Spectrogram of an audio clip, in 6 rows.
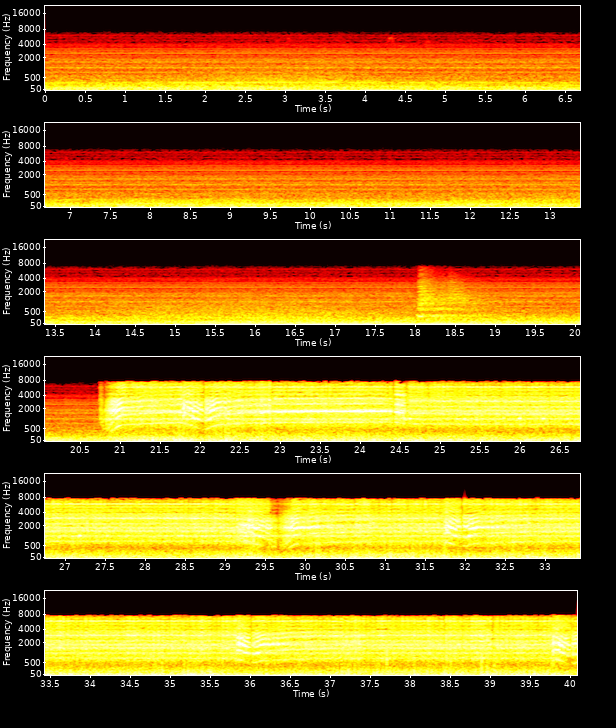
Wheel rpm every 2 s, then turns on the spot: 0, 0, 0, 0, 0, 0, 0, 0, 0, 0, 90, 210, 210, 200, 160, 170, 180, 200, 180, 200.
none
